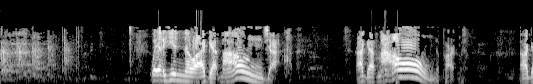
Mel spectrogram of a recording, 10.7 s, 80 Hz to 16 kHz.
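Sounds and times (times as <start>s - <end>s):
audience clapping: 0.0s - 1.7s
speech: 3.0s - 5.6s, 7.1s - 9.4s, 10.4s - 10.6s.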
